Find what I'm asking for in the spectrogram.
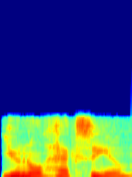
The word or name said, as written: unnilhexium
